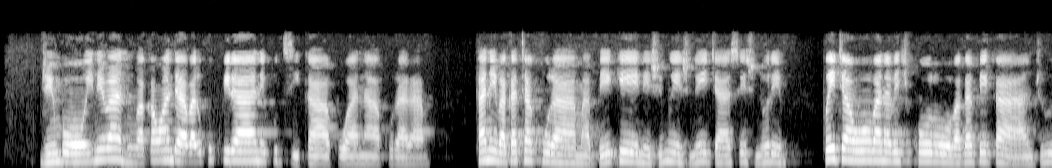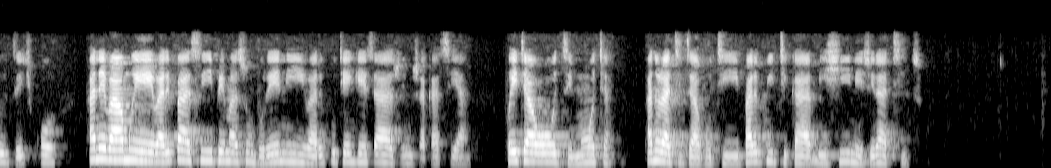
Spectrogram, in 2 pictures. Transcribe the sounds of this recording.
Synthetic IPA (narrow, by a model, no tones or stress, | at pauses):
nʐimbo̞ine̞ʋan̤uʋakawandaʋaɾikukwiɾane̞kud͡zikakuwanakuraraːma | pane̞ʋakatakuɾamabʱe̞ke̞ne̞ʐimwe̞ʐino̞itase̞ʐino̞ɾe̞ːma | po̞itawo̞ʋanaʋe̞t͡ʃi̥ko̞ɾo̞ʋakafe̞kaɦanʐurud͡ze̞t͡ʃi̥ko̞ːro | pane̞ʋamwe̞ʋaɾipasipe̞masumbuɾe̞niʋaɾikute̞ŋɡe̞saʐin̤uʐakasijana | po̞itawo̞d͡zimo̞ːta | pano̞ɾatid͡zakutipaɾikuitikaɓiʃine̞ʐiratʰiːd͡zo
